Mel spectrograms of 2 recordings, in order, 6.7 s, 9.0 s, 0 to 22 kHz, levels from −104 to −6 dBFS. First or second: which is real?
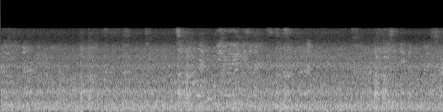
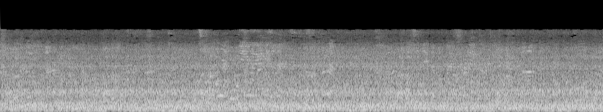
second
